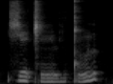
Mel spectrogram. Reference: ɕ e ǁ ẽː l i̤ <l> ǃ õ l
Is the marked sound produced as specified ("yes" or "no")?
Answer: yes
